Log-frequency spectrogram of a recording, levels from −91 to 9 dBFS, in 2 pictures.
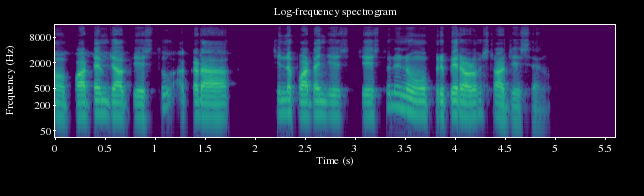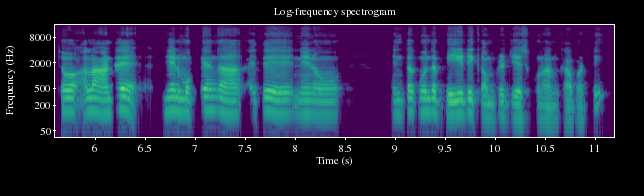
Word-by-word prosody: ఆహ్, 115 -2 -4
part 115 +2 +3
time 130 -1 +2
job 115 - +3
చేస్తూ, 110 - -7 0.2
అక్కడ 120 - +1 0.7
చిన్న 135 0 0
పార్ట్ 120 0 +4
టైమ్ 125 -1 0
చే 115 - -3 0.3
చేస్తూ 115 +3 -4
నేను 160 -5 -1 0.2
ప్రిపేర్ 125 0 +3
అవ్వడం 115 +1 +2
స్టార్ట్ - - 0
చేశాను. - - -15 0.7
సో, - - 0 0.2
అలా 150 0 +5
అంటే, 165 +4 +5 0.4
నేను 155 -1 +3
ముఖ్యంగా 155 -2 +1 0.2
అయితే 150 +3 -1 0.3
నేను 130 -1 -1 0.8
ఇంతకుముందే 145 +2 -1
బీఈడీ 130 +3 +4
కంప్లీట్ 115 +1 -6
చేసుకున్నాను 100 -2 -4
కాబట్టి, 95 - -8
125 Hz, 150 wpm, -26 LUFS, 115-145 Hz, 0.8 s, అలా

